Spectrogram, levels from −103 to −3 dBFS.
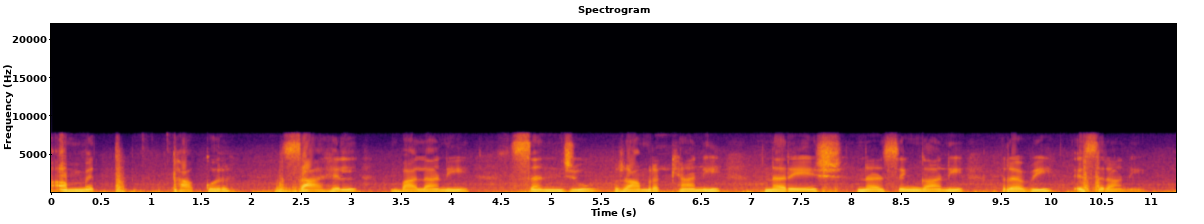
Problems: none marked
